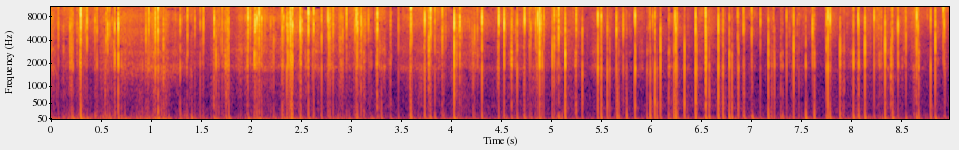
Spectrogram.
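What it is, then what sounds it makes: Metal beads in a cork coaster. Long white acrylic nails scratch and tap across small shiny silver metallic beads filling a round cork coaster. A dense, rapid stream of sharp clicks and crackly rattling runs steadily throughout, bright on top with a soft low rumble underneath, each tick dying away almost instantly.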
